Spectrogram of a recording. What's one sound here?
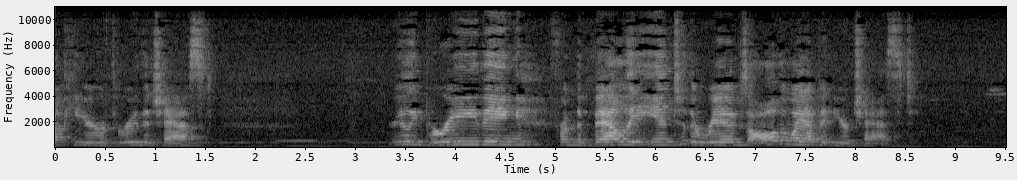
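A woman speaks calmly and slowly into a close microphone.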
